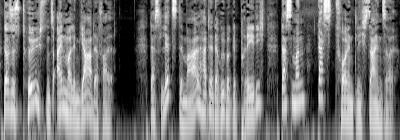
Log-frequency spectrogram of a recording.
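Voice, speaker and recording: A man's voice: medium pitch, very animated, a little slow, dry recording, studio quality. A man voicing a plump old village woman who pants and chatters eagerly as she invites guests in. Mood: pious chatty. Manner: breathless, eager, pious chatter.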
